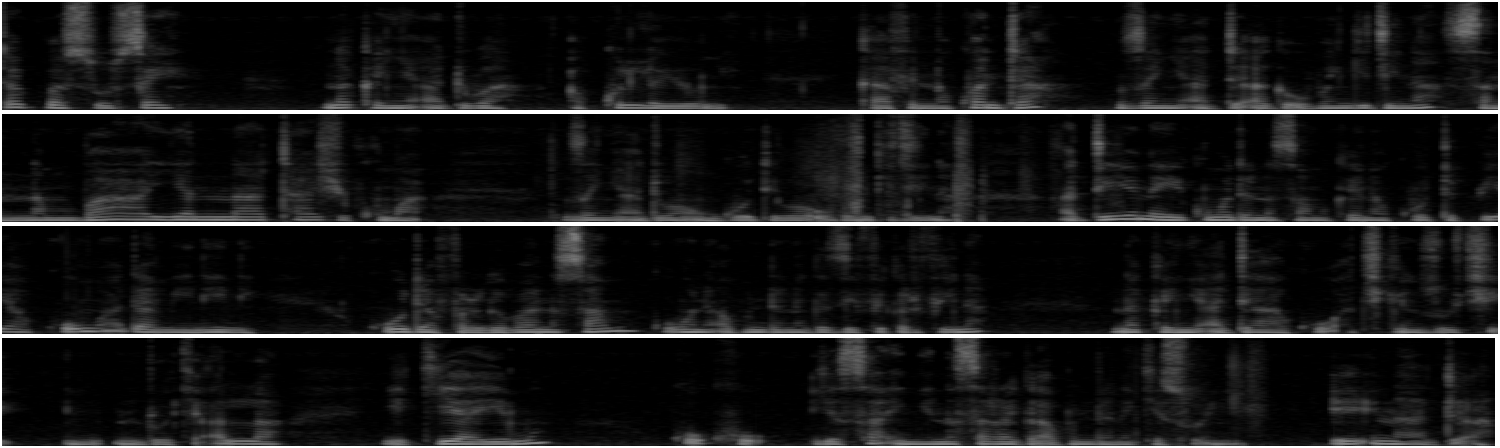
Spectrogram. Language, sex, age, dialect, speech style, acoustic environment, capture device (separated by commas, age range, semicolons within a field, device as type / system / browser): Hausa, female, 25-34, Nigeria - Kano, relaxed; focused, silence; nature; construction, mobile / Linux / Chrome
